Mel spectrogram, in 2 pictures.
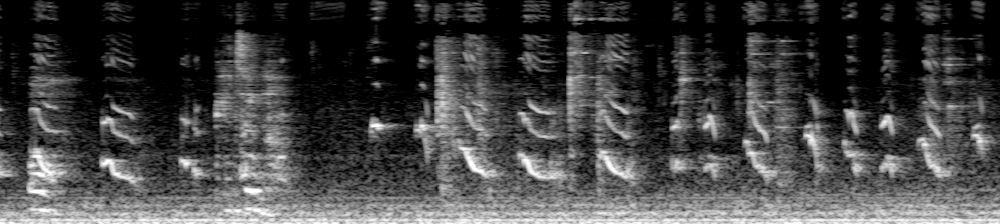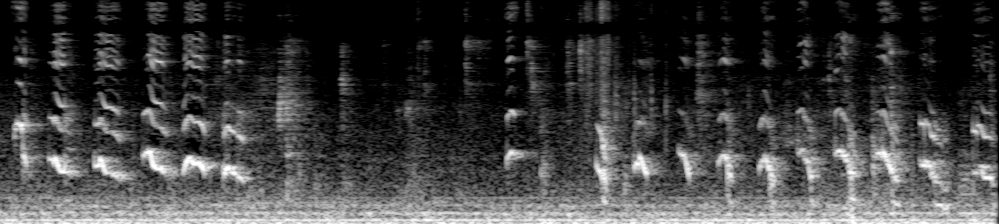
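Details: Dense bursts of thin, rising whines and squeaks from a six-week-old puppy getting out of a cage, with a brief pause midway, a person's voice nearby and a steady low background hum.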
